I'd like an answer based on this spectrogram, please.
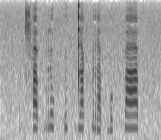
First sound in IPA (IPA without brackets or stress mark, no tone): t͡ɕʰ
